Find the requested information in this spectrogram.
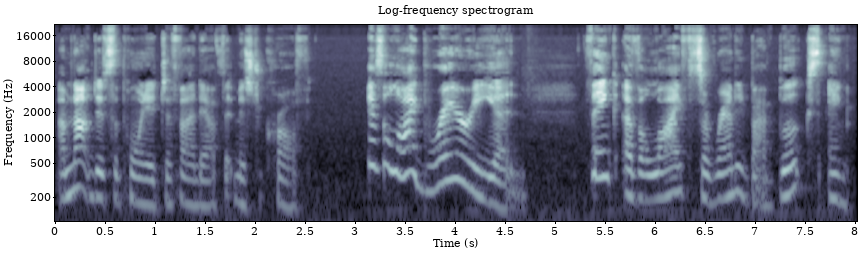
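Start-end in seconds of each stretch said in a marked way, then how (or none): none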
